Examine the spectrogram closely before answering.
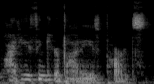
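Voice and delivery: soft, breathy goddess whisper; whispered question. Acted. Hecate quietly questioning the viewer, whispered. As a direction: ask it gently under the breath. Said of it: "she's like".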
